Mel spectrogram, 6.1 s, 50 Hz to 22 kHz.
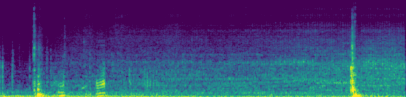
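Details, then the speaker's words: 2013 Kia Sportage Platinum diesel idling, heard under the bonnet: low, quiet, steady hum with no major knocks or belt squeal and a couple of handling thumps. Runs nice and smooth; clean engine bay; healthy. "So as we can hear it running at the moment, it is a diesel, but it is running nice and smooth. There's no major knocks, no squealing of the belts or anything."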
